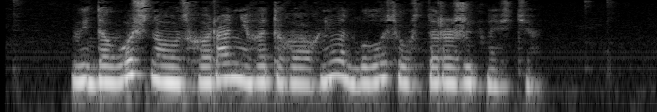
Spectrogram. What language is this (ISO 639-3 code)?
bel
